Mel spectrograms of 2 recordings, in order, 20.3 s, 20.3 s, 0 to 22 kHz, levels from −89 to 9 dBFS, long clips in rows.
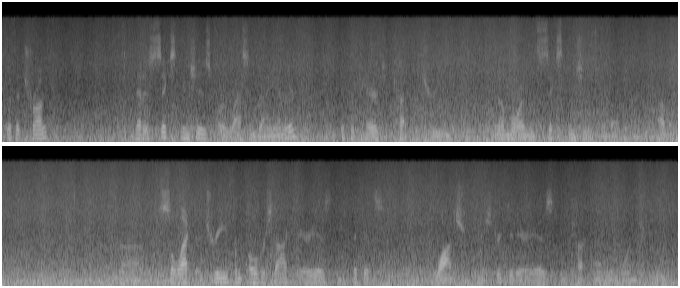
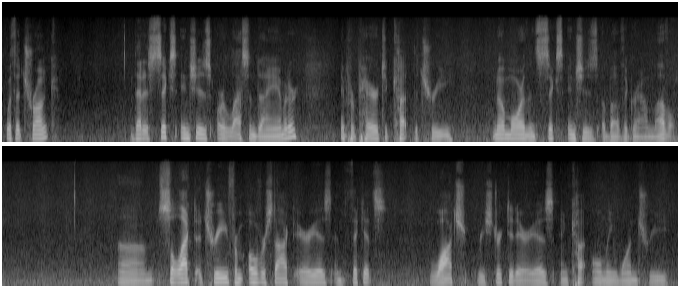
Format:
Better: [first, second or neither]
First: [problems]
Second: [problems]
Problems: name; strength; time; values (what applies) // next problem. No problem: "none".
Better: second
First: hiss; loud; throughout; as loud as the speech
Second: hiss; faint; throughout; 20 dB below the speech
